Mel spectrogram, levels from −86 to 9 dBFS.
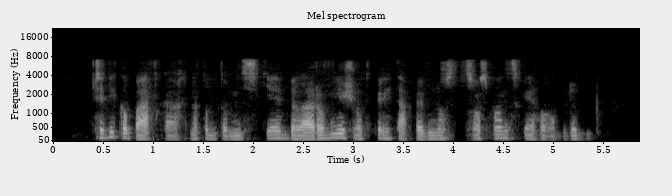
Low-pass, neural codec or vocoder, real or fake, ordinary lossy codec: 7.2 kHz; none; real; AAC, 32 kbps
